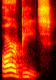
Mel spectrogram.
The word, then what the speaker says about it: apizza: made and it's and it's labeled r beats a-r-b-e-t-z-e yeah um so kind of a phonetical kind of how to pronounce it yeah you know at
